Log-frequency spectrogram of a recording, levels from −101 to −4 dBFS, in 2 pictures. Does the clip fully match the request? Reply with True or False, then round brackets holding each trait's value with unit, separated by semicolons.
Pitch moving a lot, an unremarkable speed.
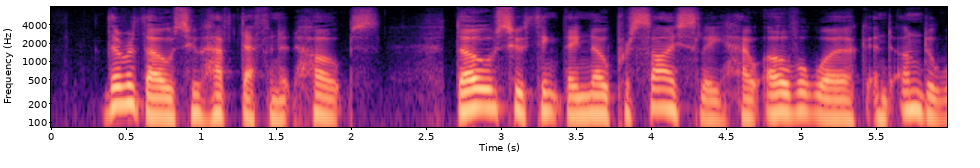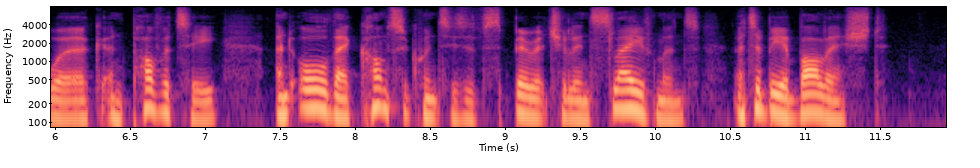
False (4.7 semitones; 155 wpm)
